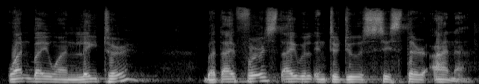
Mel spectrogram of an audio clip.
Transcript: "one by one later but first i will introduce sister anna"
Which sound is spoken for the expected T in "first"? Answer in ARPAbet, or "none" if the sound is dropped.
T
